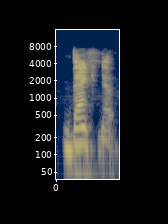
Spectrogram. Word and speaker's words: banknote: ending you say it banknote you're putting two words together so the k and the n are not naturally together so the k is pronounced signature we've changed the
